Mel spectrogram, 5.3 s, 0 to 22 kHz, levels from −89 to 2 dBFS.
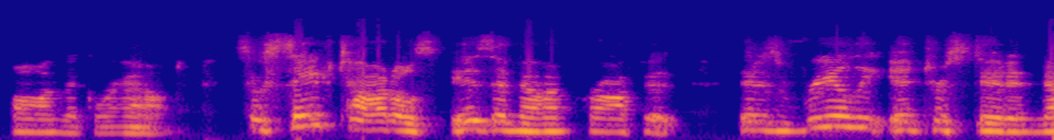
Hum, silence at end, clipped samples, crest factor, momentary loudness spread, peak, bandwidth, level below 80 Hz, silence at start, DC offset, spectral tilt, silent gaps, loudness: none; 0 s; under 0.1%; 14 dB; 11 LU; -10 dBFS; 9 kHz; -68 dBFS; 0.05 s; under 0.1%; -6 dB/octave; none; -25 LUFS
